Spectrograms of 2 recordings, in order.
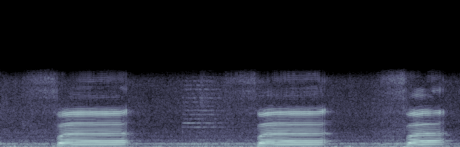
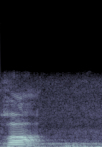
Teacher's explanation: فا کا مخرج ثنایا علیہ کا کنارہ اور نیچے کے ہونٹ کا تری والا حصہ۔ ثنایا علیہ جو اوپر کے دو دانت ہیں سامنے کے، تو ثنایا علیہ کے کنارے کو نیچے کے تر والے جو تر والا حصہ ہے، نیچے کا ہونٹ، نیچے کا ہونٹ کا تر والا حصہ وہاں پر لگائیں گے ثنایا علیہ کے کنارے کو اور ادا کریں گے ف ف ف۔ · تر والا حصہ جو تر ہوتا ہے اندر والا حصہ، وہاں پر ثنایا علیہ کے کنارے کو لگائیں گے اور ادا کریں گے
